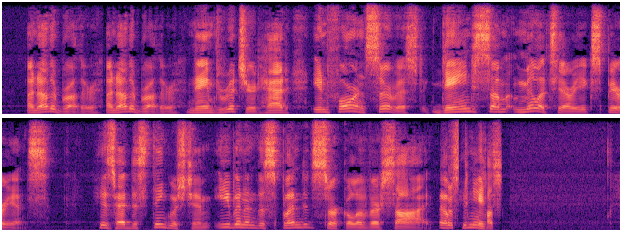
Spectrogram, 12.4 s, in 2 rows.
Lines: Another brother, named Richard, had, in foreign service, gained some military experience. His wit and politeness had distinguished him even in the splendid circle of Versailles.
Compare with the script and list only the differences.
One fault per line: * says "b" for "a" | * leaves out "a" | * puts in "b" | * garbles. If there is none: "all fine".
* puts in "another brother"
* leaves out "wit and politeness"
* garbles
